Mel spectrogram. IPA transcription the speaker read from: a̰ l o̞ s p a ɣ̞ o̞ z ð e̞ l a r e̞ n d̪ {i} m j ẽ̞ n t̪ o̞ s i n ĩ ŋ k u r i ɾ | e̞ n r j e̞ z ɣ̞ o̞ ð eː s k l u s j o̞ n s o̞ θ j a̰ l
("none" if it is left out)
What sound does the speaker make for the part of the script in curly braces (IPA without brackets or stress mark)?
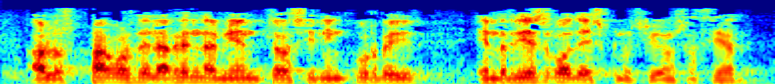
a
